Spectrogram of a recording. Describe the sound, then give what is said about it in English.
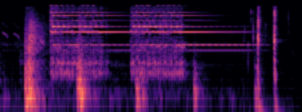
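A clubhouse telephone rings in two loud, steady bell bursts, then a couple of short knocking thumps follow. No voices are heard. “Clubhouse phone? Clubhouse phone? Huh? Oh. Clubhouse phone, I got it.”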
